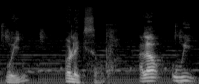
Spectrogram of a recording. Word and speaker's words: Alexandre: auprès de oexandre oui Alexandre alors oui le prénom vous avez peut-être l'impression que je l'ai mal prononcé ou j'ai fait une faute mais parce qu'en fait toute cette histoire se déroule en Russie Alexandre était donc tranquillement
